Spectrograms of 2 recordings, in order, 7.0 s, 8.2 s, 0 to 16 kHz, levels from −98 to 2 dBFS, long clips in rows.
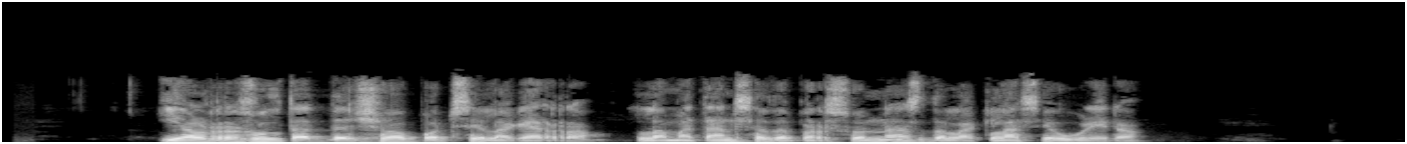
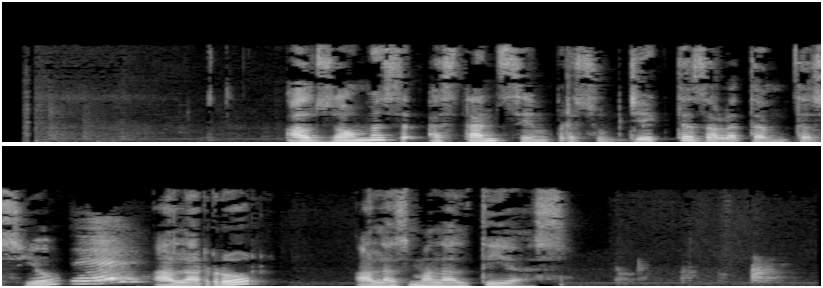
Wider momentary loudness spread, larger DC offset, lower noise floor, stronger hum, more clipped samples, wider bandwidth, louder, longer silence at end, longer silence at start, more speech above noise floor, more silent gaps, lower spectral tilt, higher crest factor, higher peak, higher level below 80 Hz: second, 7 LU vs 13 LU; neither; first, -71 dBFS vs -60 dBFS; neither; neither; second, 8 kHz vs 11.5 kHz; first, -16 LUFS vs -22 LUFS; first, 1.35 s vs 0.2 s; second, 0.8 s vs 1.4 s; first, 56 dB vs 38 dB; neither; about the same, -5 dB/octave vs -4.5 dB/octave; second, 16 dB vs 22 dB; about the same, -2 dBFS vs -2 dBFS; first, -58 dBFS vs -74 dBFS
